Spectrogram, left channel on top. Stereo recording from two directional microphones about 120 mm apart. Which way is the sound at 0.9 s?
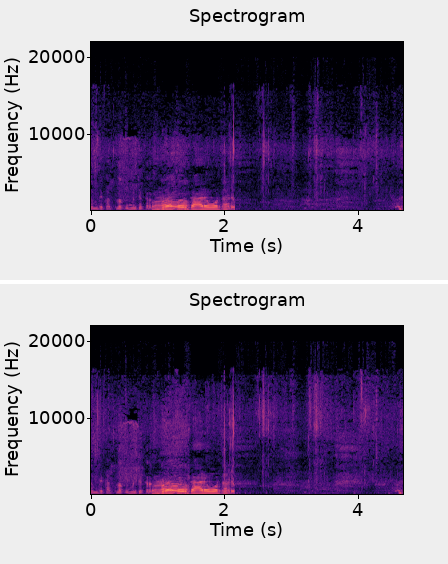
65° right (ahead or behind).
